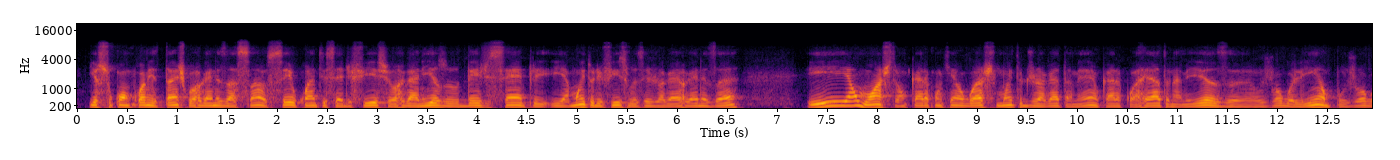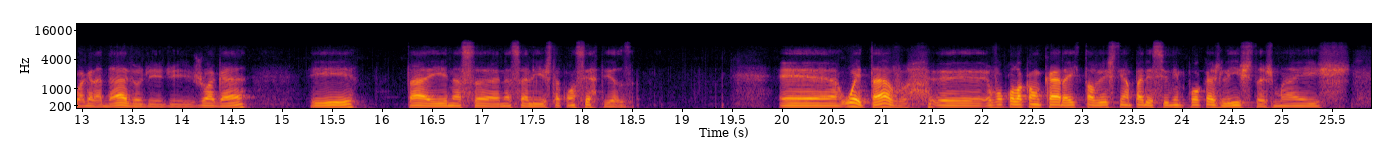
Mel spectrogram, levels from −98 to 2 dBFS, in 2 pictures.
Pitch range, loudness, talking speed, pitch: 100-115 Hz, -26 LUFS, 185 wpm, 105 Hz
